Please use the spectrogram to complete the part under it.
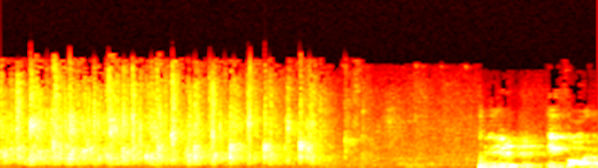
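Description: An audience claps in a crowd of steady, dense applause that fades over about three seconds, then a voice cuts in loudly.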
